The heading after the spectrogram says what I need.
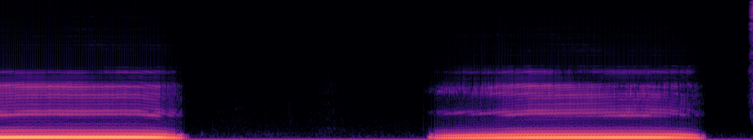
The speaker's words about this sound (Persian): صدای کی بود؟ صدای خانم گاوه؟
